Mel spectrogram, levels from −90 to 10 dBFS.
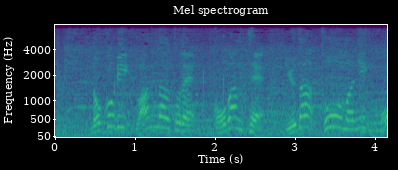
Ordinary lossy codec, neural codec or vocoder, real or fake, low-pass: none; none; real; 7.2 kHz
